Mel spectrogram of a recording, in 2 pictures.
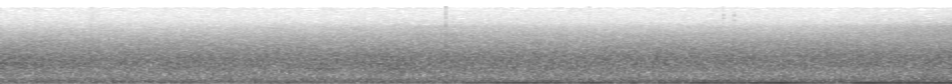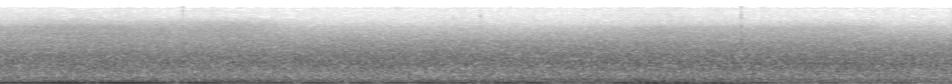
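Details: Steady low rumble of passing traffic and engine noise fills the recording, with no clear animal voice.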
